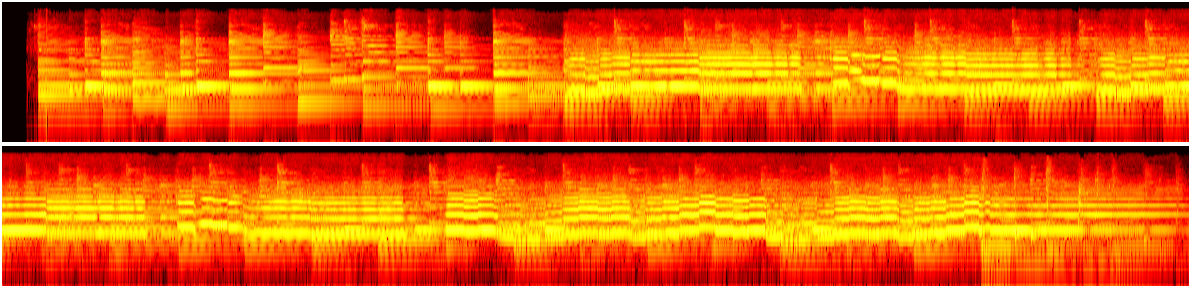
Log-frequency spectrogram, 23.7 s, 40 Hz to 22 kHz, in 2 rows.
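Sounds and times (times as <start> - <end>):
piano: 0.3 - 23.7
flute: 5.6 - 23.7.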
